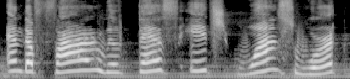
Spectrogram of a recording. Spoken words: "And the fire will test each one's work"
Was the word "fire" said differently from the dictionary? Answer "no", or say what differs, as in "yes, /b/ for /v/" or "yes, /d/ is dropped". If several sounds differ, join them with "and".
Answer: no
